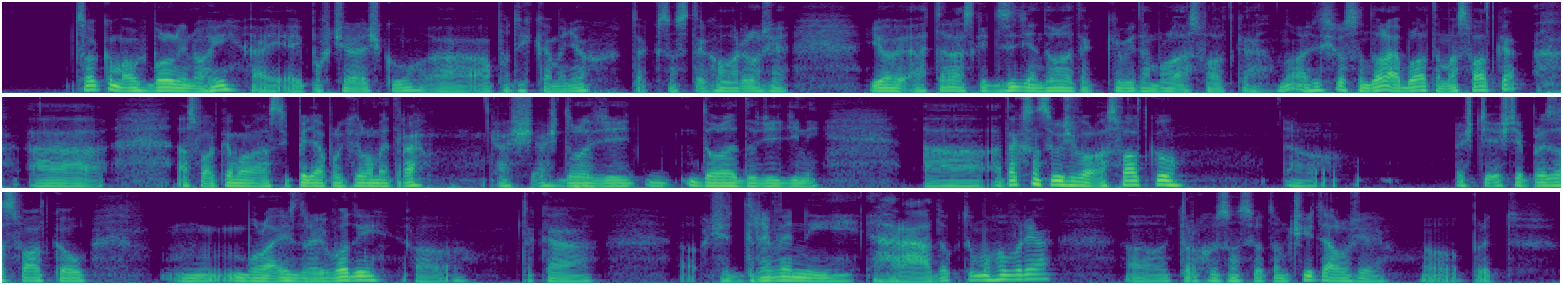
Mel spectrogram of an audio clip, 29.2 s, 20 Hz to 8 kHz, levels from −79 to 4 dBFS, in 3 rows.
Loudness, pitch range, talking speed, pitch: -23 LUFS, 90-110 Hz, 175 wpm, 100 Hz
